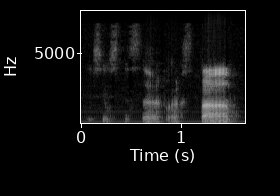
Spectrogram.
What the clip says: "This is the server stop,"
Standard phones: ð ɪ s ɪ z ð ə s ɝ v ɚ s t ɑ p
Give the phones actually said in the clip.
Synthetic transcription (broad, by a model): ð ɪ s ɪ z ð ə θ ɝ w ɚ s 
